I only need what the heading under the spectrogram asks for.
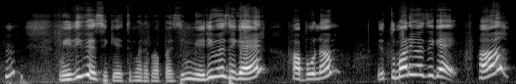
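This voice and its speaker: A woman's voice: high-pitched, huge pitch swings, a little fast, a little mellow, no room sound, voice pushed up. A woman voicing a bossy middle-aged mother who nags, gives orders and repeats her threats in a storybook tale. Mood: scolding.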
